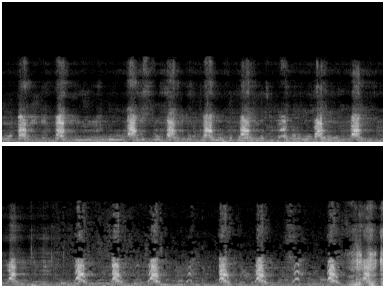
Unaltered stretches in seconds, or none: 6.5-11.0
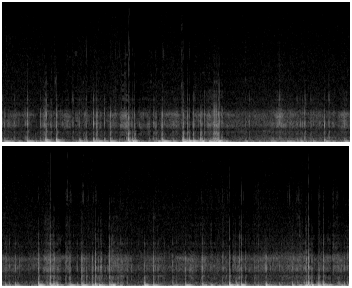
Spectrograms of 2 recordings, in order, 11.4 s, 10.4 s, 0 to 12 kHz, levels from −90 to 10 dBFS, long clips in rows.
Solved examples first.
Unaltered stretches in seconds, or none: 0.0-3.2; 3.9-7.6; 10.0-10.4

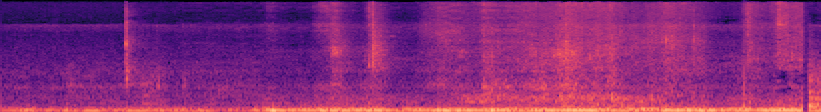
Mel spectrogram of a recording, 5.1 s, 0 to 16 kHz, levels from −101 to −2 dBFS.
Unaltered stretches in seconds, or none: 0.0-1.1; 3.3-5.1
